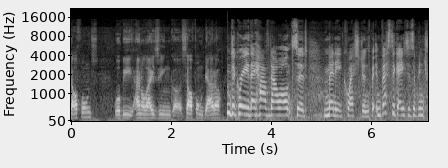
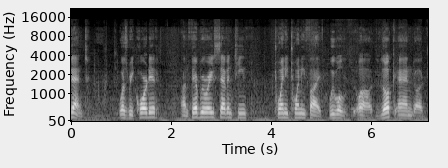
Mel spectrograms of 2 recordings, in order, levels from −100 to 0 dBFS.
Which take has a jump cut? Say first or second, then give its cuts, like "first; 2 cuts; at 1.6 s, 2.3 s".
first; 1 cut; at 3.0 s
